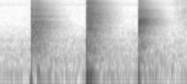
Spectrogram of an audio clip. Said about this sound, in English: All right. Clap. Do it? Do the Nolia clap. Let's all clap and not in unison.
